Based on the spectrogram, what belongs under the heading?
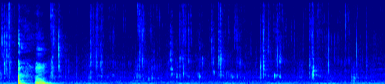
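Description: Close-up eating of sauce-coated fried chicken: biting and chewing heard as faint, irregular clicks and smacks. A short burst of voice comes near the start.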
